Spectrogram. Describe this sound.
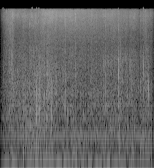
Roce de ropa
clothes, foley, undress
